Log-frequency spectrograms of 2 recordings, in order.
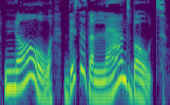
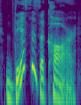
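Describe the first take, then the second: First: No, this IS a land boat, slowed and stressed on is; slow emphatic retort. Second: Put-on light Spanish accent, grandmother; a hint of a Spanish-accented grandma; lightly voiced Spanish grandmother. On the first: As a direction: drag it out in disbelief. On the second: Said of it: "she said in her Spanish accent". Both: A narrator's reading.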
